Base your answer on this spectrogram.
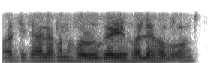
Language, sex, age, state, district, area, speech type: Assamese, male, 45-60, Assam, Nagaon, rural, conversation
